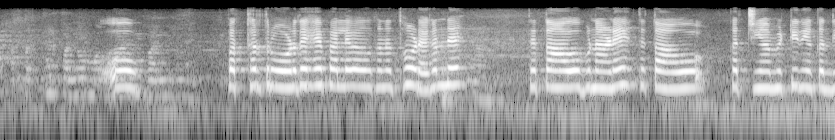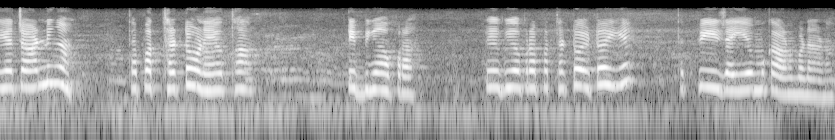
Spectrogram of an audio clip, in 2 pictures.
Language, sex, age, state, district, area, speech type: Dogri, female, 30-45, Jammu and Kashmir, Jammu, urban, spontaneous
